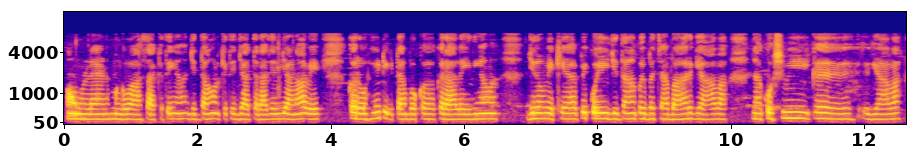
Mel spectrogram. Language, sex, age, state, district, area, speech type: Punjabi, female, 45-60, Punjab, Gurdaspur, rural, spontaneous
